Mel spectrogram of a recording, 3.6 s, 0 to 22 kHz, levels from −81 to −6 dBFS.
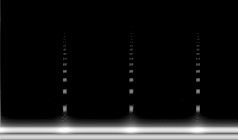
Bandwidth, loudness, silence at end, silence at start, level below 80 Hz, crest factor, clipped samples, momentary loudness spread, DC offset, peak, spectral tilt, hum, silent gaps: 2.2 kHz; -13 LUFS; 0 s; 0 s; -54 dBFS; 10 dB; under 0.1%; 6 LU; under 0.1%; -2 dBFS; -13.5 dB/octave; none; none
